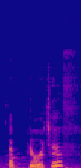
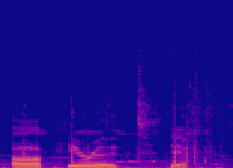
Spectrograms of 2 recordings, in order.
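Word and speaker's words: apéritif: But what good is an exotic feast without an equally exquisite aperitif? What is this word? Aperitif.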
